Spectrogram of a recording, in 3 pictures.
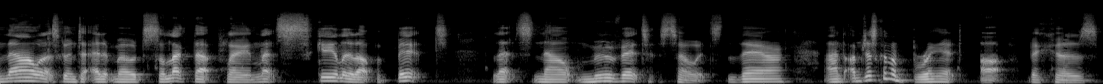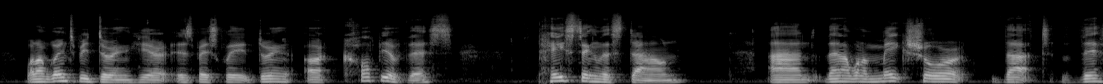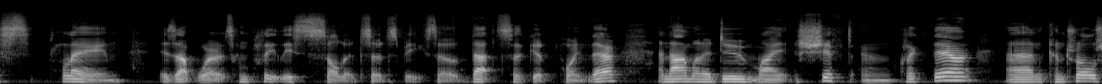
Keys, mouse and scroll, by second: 2.3 s, 4.7 s, 5.2 g, 5.5 shift+z, 7.9 middle click, 9.4 g, 10.4 z, 12.4 Tab, 14.5 ctrl+c, 16.5 ctrl+v, 18.6 ctrl+v, 18.8 middle click, 22.7 g, 27.0 z, 27.2 middle click, 30.5 shift+click.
